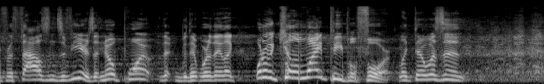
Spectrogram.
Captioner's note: laughter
